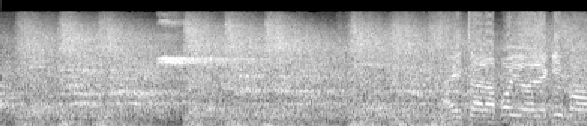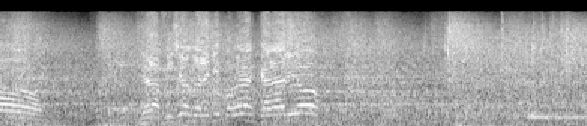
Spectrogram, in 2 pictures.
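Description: Hockey sticks clack against each other and a ball.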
